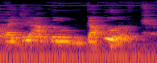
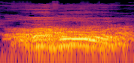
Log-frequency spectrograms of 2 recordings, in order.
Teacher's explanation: Makhrajnya berada di adnal halq, tenggorokan paling atas.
